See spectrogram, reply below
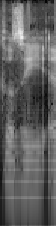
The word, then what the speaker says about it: SCSI: SCSI stands for, it's pronounced SCSI, S-C-U-Z-Z-Y. Or ZZY, and it stands for Small Computer System Interface, and it's a general purpose interface used for connecting devices to PCs.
